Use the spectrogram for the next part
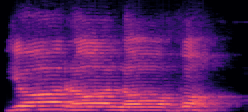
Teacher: इनके उच्चारण में जो जीभ है मुख के किसी विशेष भाग के निकट तो आती है किंतु उसे स्पर्श नहीं करती, इस कारण उच्चारण में हवा कम टकराती है। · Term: अंतस्थ व्यंजन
